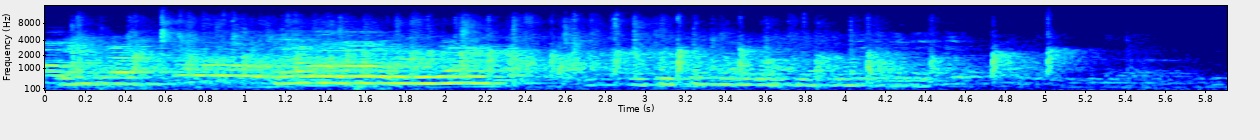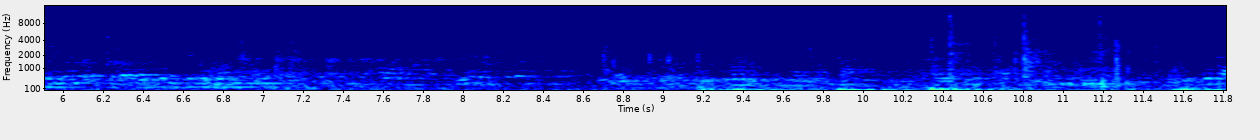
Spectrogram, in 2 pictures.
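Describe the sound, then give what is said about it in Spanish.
Applause at a pie forzado improvised-verse tournament, loud clapping mixed with voices at first, fading after about five seconds into quieter murmurs with scattered claps. “Un aplauso,”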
